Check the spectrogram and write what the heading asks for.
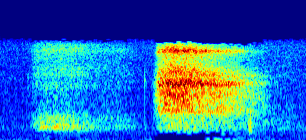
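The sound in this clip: A deep breath taken to relieve stress: a soft, airy first breath followed by a louder, longer rush of air that slowly tapers, heard alone with no speech.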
